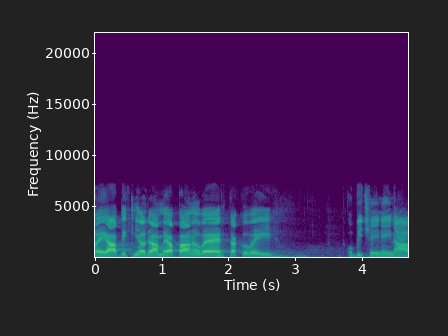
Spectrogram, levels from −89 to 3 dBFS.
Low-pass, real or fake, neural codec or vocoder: 7.2 kHz; real; none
